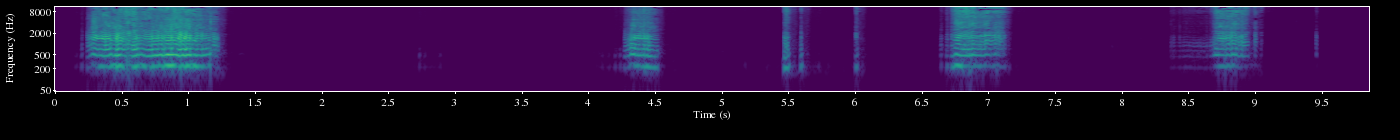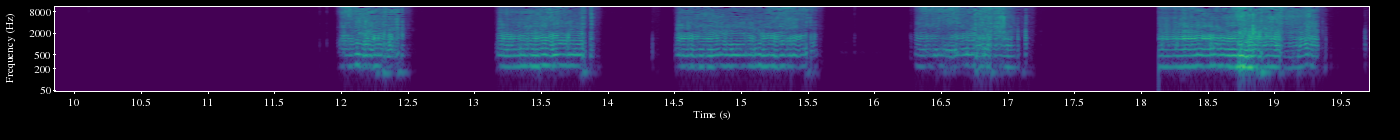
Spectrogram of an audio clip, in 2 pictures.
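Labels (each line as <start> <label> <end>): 0.2 A loud and clear buzzing sound of an insect. 1.3
4.2 A loud and clear buzzing sound of an insect. 4.6
5.4 A loud, fast buzzing sound of an insect. 6.1
6.7 A loud and clear buzzing sound of an insect. 7.2
8.6 A loud and clear buzzing sound of an insect. 9.1
9.4 A loud, fast buzzing sound of an insect. 9.5
12.0 A loud and clear buzzing sound of an insect. 12.5
13.1 A loud and clear buzzing sound of an insect. 13.9
14.5 A loud and clear buzzing sound of an insect. 15.6
16.3 A loud and clear buzzing sound of an insect. 17.2
18.1 A loud and clear buzzing sound of an insect. 19.4
19.6 A loud, fast buzzing sound of an insect. 19.7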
